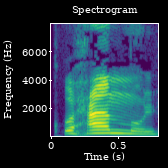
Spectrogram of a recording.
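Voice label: "kiuhan" plural, Archi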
